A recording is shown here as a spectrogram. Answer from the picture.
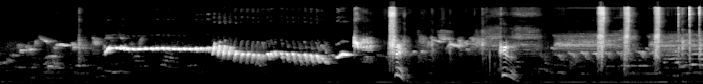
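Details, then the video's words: Active singing from a white-rumped shama: a long steady whistled note turning into a fast, slightly falling trill, then sharp chips and squeaky calls with scattered clicks and a faint background hum. "burung murai gacor"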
